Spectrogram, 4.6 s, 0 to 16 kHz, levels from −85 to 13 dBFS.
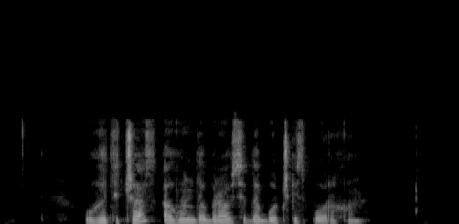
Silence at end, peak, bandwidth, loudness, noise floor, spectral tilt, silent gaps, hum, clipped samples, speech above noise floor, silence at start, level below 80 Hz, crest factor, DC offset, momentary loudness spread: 1 s; -14 dBFS; 8 kHz; -32 LUFS; -72 dBFS; -4 dB/octave; none; none; under 0.1%; 40 dB; 0.85 s; -74 dBFS; 20 dB; under 0.1%; 13 LU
